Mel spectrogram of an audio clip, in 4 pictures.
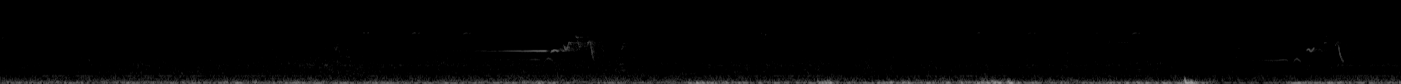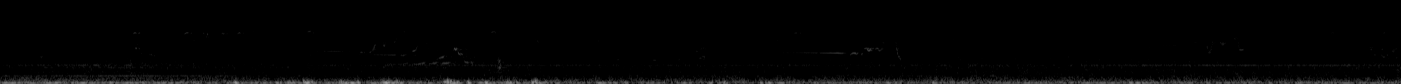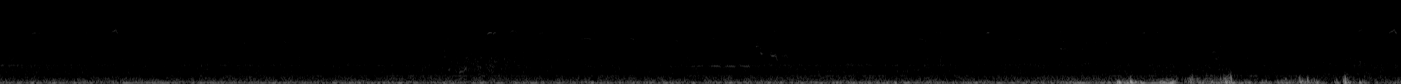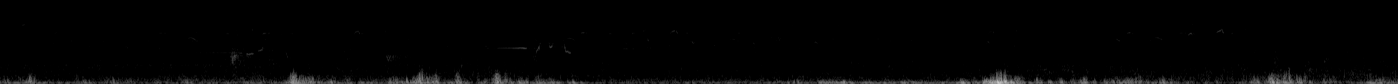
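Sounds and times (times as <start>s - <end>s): low rumble in gusts: 12.8s - 24.0s, 49.7s - 56.0s.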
